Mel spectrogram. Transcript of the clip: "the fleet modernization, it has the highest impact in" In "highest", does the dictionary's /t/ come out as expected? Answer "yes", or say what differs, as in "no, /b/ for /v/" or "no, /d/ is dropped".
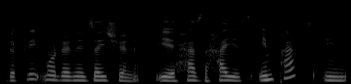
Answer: yes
